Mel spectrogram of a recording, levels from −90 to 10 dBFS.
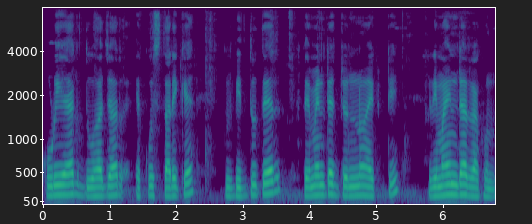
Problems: none marked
